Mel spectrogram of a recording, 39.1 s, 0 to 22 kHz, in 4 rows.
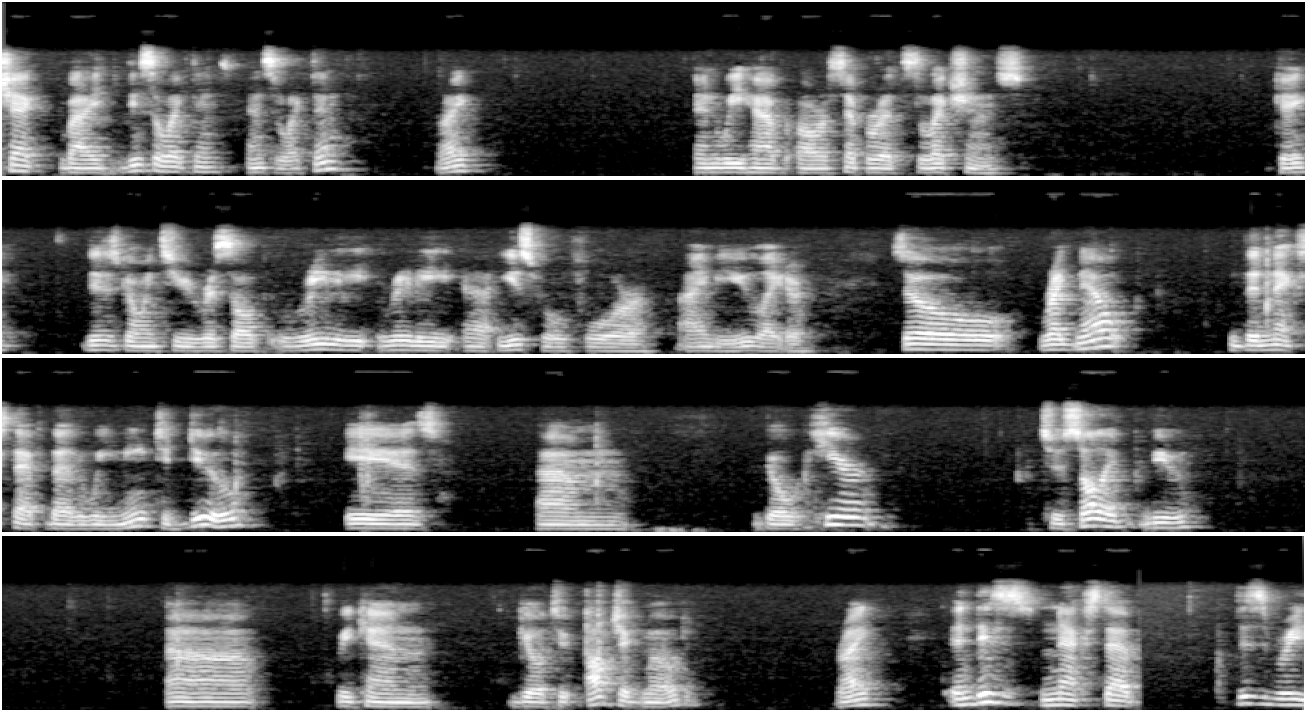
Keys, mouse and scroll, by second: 0.7 click, 1.4 click, 2.6 click, 3.2 click, 3.8-4.4 drag, 5.1 click, 5.7 click, 7.5 drag, 9.2 click, 17.0-18.1 middle drag, 18.8 shift+middle click, 19.4 middle click, 20.7 shift+middle click, 22.3 Tab, 23.9 Tab, 26.9 click, 28.7-29.8 middle drag, 30.1 shift+middle click, 31.6 click, 33.7 Tab, 36.3-37.6 middle drag.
